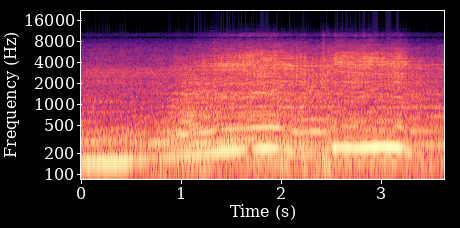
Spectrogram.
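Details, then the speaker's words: Ford 6.0L Powerstroke after replacing the faulty exhaust back-pressure sensor: same roll into the throttle now climbs smoothly and strongly without hesitation, power restored, normal full-boost acceleration. "yep, she's got the power back. That was the same roll into the throttle that I did with the bad EBP sensor."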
